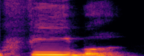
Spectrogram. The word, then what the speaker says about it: feeble: Fee. Then bull. All right. Where do we have it? We have the stress. We usually have the stress syllable in the first. These are patterns. So feeble, feeble.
